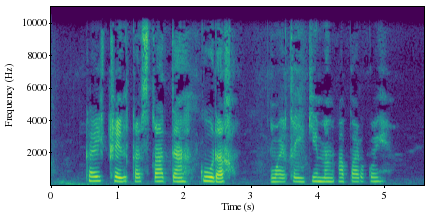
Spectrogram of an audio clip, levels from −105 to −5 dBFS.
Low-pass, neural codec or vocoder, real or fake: 9.9 kHz; codec, 16 kHz in and 24 kHz out, 2.2 kbps, FireRedTTS-2 codec; fake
